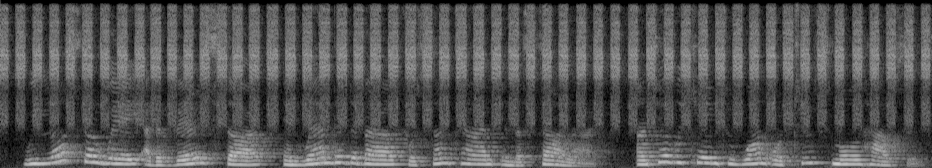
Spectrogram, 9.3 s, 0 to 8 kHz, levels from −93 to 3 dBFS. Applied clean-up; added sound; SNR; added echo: none; Insect; 7 dB; reverberation time 0.7 s.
